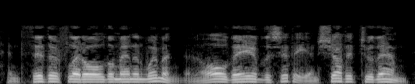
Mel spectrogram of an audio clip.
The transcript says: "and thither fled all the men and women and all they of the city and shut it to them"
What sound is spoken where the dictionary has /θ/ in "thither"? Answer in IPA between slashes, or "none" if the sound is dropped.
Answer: /θ/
